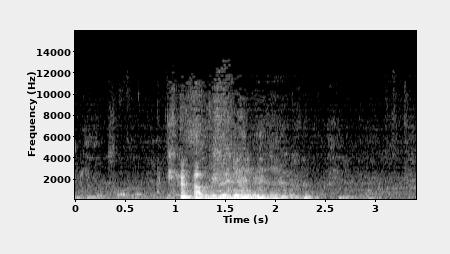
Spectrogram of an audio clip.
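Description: A crowd of guests laughs in a room.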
